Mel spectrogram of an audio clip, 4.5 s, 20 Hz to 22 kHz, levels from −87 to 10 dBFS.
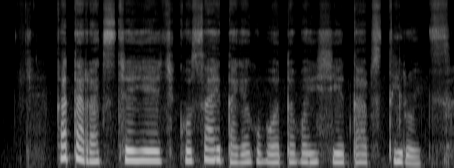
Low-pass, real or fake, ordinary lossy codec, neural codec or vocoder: none; fake; none; vocoder, 44.1 kHz, 128 mel bands, Pupu-Vocoder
